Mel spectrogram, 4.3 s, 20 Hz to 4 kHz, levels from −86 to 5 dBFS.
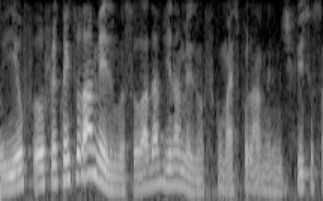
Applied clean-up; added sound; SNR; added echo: none; none; none; none.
